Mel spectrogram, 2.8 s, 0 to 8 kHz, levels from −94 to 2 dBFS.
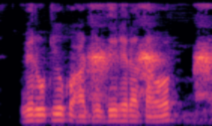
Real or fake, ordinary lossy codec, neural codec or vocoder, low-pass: real; Opus, 64 kbps; none; 7.2 kHz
